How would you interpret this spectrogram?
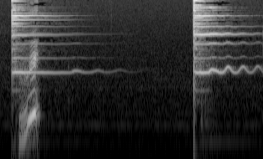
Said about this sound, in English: You sure? I'm going off what sound effects tell me. Flexitone. Flexitone. I think that might slang. I think the slang for that thing is a bell tree. Yeah. Cartoons use that a lot.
